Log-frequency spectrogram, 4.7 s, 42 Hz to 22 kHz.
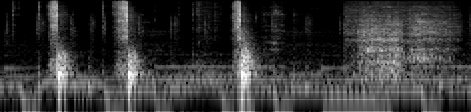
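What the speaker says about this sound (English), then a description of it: "Make sure that we cut them into 1/4-inch slices" A knife on a cutting board slices vegetables into quarter-inch pieces for Japanese golden curry, three distinct close chops spaced about a second apart, then a softer scraping rustle across the board.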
